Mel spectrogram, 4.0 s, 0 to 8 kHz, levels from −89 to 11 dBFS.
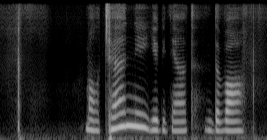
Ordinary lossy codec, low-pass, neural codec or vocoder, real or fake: none; 7.2 kHz; codec, 24 kHz, 0.5 kbps, DualCodec; fake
